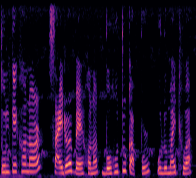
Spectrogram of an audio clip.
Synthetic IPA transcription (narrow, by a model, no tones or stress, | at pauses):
tulkekʰɔnɔɹsajdɔɹbɛɹkʰɔnɔtboɦutʊkapːuɹulumajtʰʊwa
